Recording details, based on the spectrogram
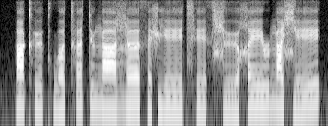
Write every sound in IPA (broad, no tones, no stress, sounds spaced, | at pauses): a kʰ ʏː kʰ w ʌ tʰ ɜ t ʉ ŋ aː ɮ ɜː θ ɛ ʃ j eː t͡sʰ eː θ ɕ ʏː χ eː ɹ ŋ a ɕ eː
